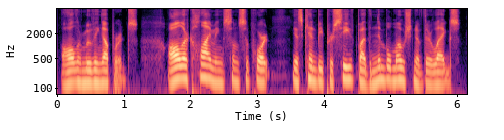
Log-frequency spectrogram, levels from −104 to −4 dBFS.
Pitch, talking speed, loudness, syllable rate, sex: 140 Hz, 195 wpm, -20 LUFS, 5.8 syllables/s, male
